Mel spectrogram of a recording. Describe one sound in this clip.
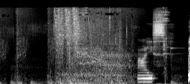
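A game laser beam blasts with a loud rushing hiss.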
